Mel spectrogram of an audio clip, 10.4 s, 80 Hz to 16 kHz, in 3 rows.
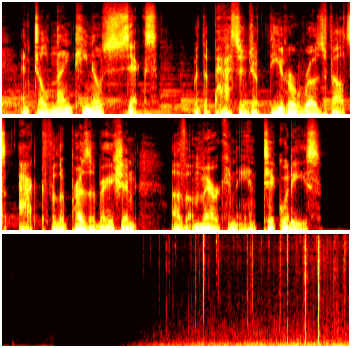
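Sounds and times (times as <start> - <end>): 
speech: 0.2 - 6.8
crackling fire in a fire pit: 8.2 - 10.4.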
